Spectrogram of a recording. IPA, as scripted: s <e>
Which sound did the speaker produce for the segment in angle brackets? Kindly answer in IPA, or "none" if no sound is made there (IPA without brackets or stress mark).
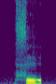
e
